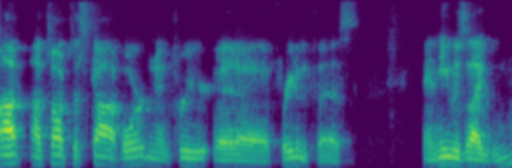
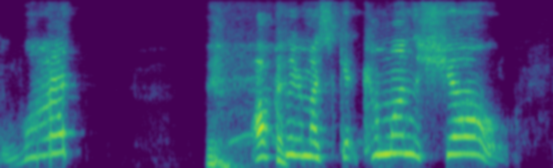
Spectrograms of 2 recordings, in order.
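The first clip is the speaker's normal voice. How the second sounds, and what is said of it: Imitates another person's voice. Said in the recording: “a good Scott Horton impression.”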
